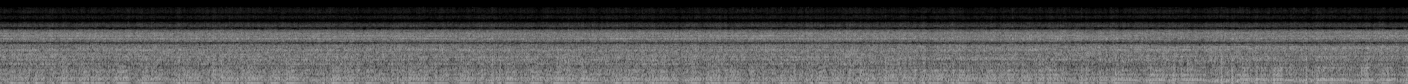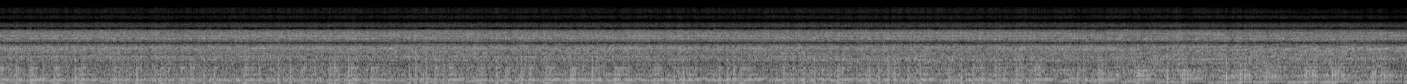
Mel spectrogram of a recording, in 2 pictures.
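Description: Craftsman 5 hp two-stroke snowblower engine running steadily on a test run after its carburetor repair, holding an even speed throughout.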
